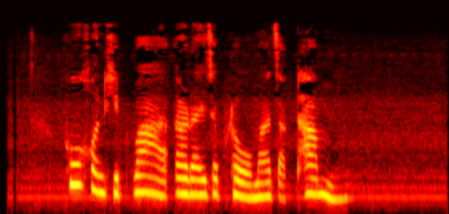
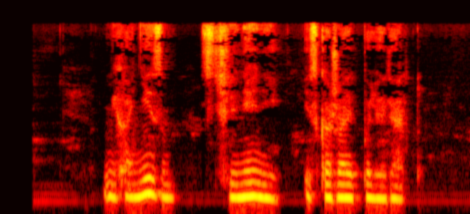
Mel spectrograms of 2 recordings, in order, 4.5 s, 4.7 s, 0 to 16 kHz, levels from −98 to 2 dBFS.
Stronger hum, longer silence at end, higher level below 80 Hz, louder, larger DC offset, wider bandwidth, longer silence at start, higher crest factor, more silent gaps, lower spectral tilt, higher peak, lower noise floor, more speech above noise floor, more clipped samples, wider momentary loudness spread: neither; first, 1 s vs 0.65 s; second, -76 dBFS vs -68 dBFS; second, -28 LUFS vs -24 LUFS; neither; about the same, 11.5 kHz vs 12 kHz; second, 0.65 s vs 1.05 s; second, 16 dB vs 22 dB; neither; first, -5.5 dB/octave vs -3 dB/octave; second, -14 dBFS vs -6 dBFS; second, -57 dBFS vs -64 dBFS; second, 29 dB vs 38 dB; neither; second, 6 LU vs 16 LU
